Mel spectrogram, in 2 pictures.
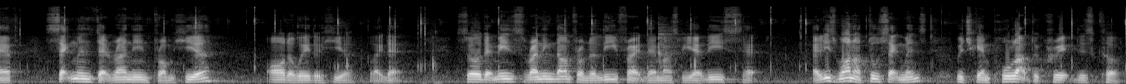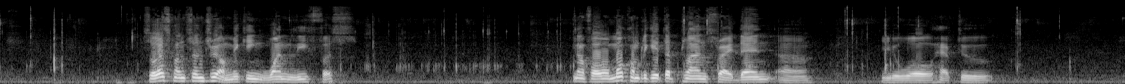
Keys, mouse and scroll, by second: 14.5 Escape, 14.9 scroll down 1, 15.5 scroll up 1, 15.8 scroll down 1, 16.7-17.2 scroll up 1, 17.2 scroll down 1, 17.3-17.9 scroll up 1, 18.1 alt+click, 19.8 click, 20.3 alt+middle click, 21.5-22.5 drag.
